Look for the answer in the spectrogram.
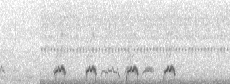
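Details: European bee-eater giving four rolling, arched calls at a steady mid pitch, each a short burred note rising then falling, spaced about half a second apart over a low background hiss.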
